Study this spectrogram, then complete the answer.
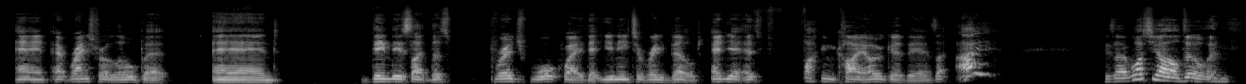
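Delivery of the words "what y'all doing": put-on Southern US accent, pitched up. Retelling a scene where Kyogre shows up, voicing it: Kyogre with southern accent. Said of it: "it's hilarious that they made Kyogre southern".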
